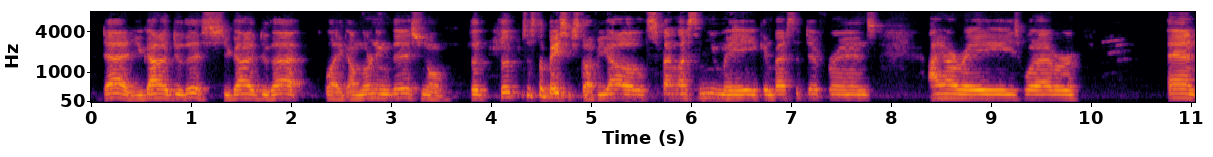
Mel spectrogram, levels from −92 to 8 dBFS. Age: 20-39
